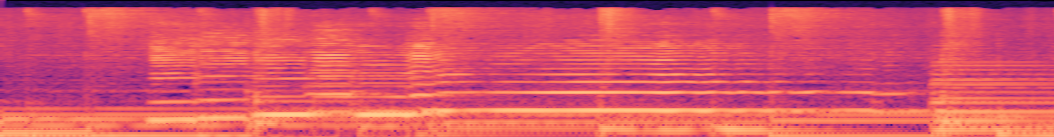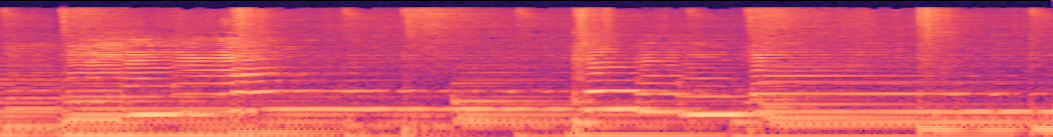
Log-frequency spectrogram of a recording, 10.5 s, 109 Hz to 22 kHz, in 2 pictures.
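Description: Music playing through hi-fi loudspeakers driven by a McIntosh MC462 power amplifier and C47 preamplifier, heard in the listening room during a listening test. It is a melody of held notes over deep bass, with frequent cymbal-like strikes.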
